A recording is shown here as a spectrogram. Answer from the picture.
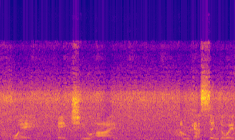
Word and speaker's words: Hui: I'm guessing the way to pronounce it is if you take the word who and then way, like who knows the way kind of thing, put the who and the way, blend it together, it's like Hui.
